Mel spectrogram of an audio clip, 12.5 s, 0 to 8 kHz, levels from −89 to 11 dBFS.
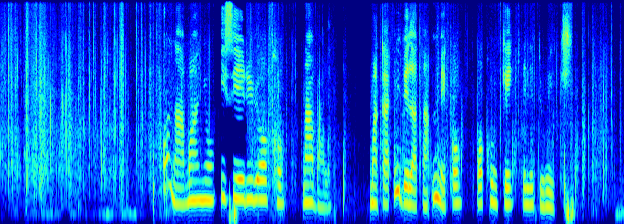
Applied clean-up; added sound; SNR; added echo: neural mask model RNNoise.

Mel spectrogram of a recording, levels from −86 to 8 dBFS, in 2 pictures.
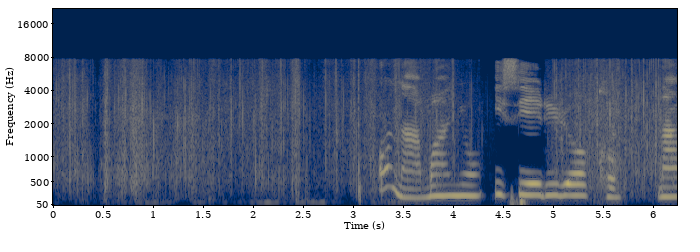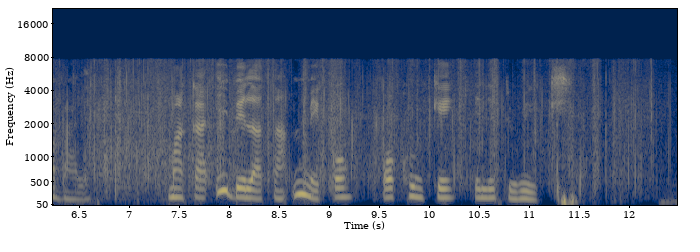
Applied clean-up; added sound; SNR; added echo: none; Crumpling, crinkling; 11 dB; none.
